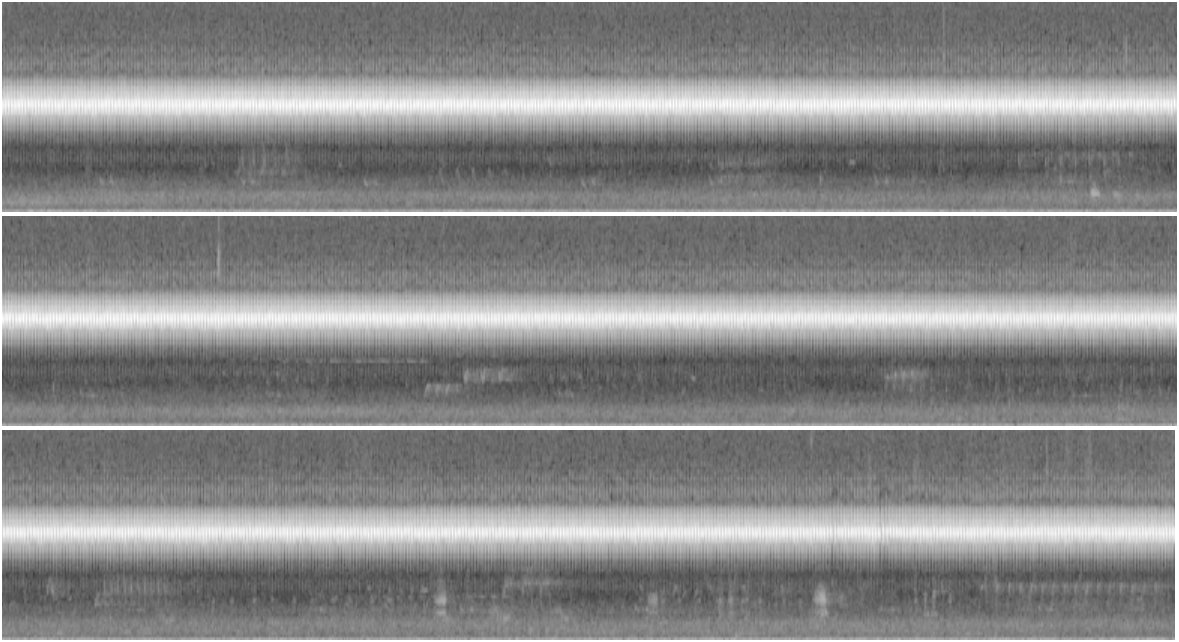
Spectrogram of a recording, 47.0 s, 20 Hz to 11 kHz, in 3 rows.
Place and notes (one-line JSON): {"title": "Großer Zingerteich, Blankenfelde, Berlin, Deutschland - Zwischen Kleiner und Großer Zingerteich, 23 Uhr", "date": "2022-05-15 23:00:00", "description": "Zwischen Kleiner und Großer Zingerteich", "latitude": "52.61", "longitude": "13.39", "altitude": "44", "timezone": "Europe/Berlin"}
